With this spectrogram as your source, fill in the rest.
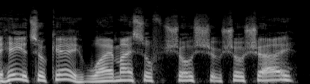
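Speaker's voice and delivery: playful. Speaker shows another way of saying a line, said in a playful way. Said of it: "or you could say in a playful way".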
